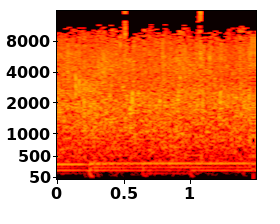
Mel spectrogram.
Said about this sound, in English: You know, something I never did when I pastored here, and I regret it, is you guys clapping and cheering and rejoicing, because there's rejoicing going on in heaven right now because of this person making this decision.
